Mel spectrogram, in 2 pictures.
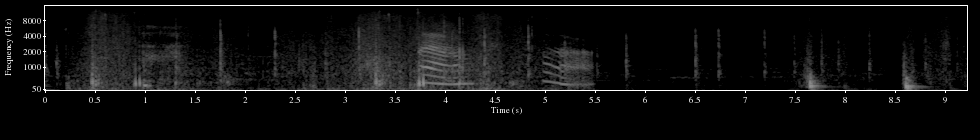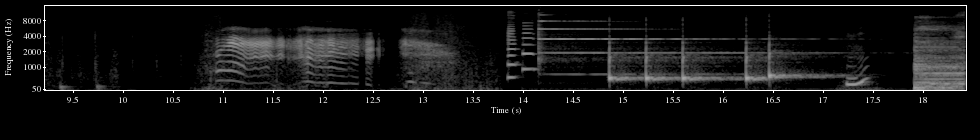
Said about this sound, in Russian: Кот? Кот! Кот! Кот! Кот! Он вытащил кота из сумки?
